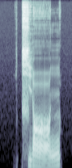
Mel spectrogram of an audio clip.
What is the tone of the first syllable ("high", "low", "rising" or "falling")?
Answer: low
